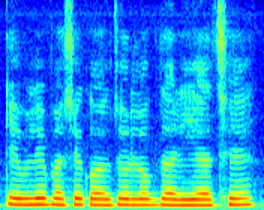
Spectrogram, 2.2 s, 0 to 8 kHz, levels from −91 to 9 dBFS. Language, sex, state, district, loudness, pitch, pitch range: Bengali, female, West Bengal, Cooch Behar, -12 LUFS, 230 Hz, 220-235 Hz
